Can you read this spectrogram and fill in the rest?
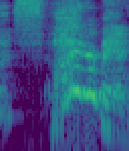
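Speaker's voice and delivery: loud, high cry of the name; shocked exclamation. Acted. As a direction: exclaim it in mock horror. Doctor shocked by his aggression.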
